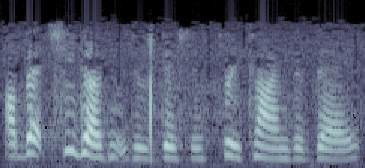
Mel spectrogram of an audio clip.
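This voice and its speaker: A woman's voice: medium pitch, normal speed, slight background noise, close to an everyday voice. A self-conscious young housewife, played by an actress in a 1940s radio advert. She frets in an embarrassed way, and the old broadcast sound is thin and narrow. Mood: flustered, self-conscious. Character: embarrassed young wife fretting over her dishwater hands. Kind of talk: 1940s radio commercial acting.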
